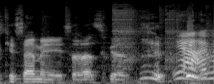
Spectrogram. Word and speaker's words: Kissimmee: how to say it i say kiss me so so did we until we got corrected by the people in kissimmee there was this bar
